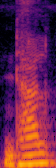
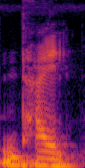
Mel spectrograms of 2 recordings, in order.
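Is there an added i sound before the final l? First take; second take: no; yes. First: A long a runs straight into l. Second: An i sound is inserted before l.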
